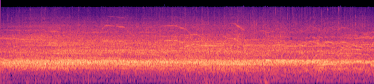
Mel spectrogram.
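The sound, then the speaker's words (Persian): A large crowd of people in the street cheers and shouts joyfully and continuously, a dense, steady roar of many voices with scattered higher whoops and calls rising above it, loud throughout. “این یعنی اینکه این همه شب بچه‌های هوافضا، بچه‌های سپاه، بچه‌های ارتش بشنوند شادی مردم خیابان.”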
